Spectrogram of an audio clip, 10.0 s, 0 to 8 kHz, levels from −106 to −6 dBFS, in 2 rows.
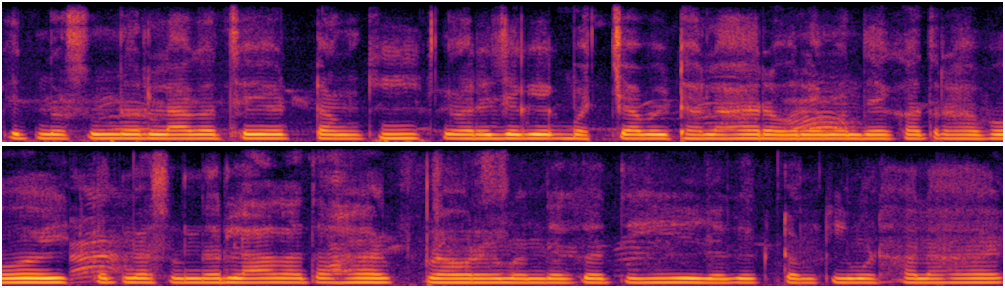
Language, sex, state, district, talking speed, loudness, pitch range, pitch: Chhattisgarhi, male, Chhattisgarh, Jashpur, 145 wpm, -28 LUFS, 220-235 Hz, 225 Hz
